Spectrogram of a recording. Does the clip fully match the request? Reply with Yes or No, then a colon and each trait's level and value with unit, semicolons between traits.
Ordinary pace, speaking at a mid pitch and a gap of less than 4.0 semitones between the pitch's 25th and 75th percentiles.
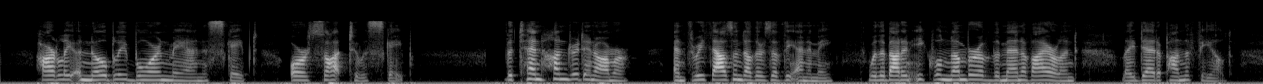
No: average, 175 wpm; high, 195 Hz; narrow, 2.4 semitones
